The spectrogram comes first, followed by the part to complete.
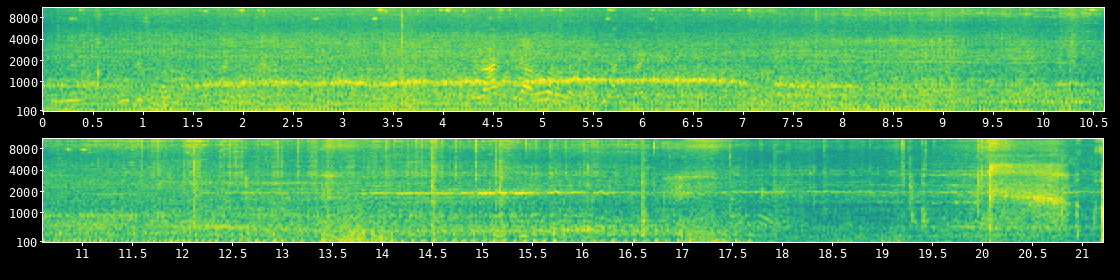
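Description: Motorcycle engine running and wind rushing over the microphone while riding, the noise dropping as the bike slows and stops near the end.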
